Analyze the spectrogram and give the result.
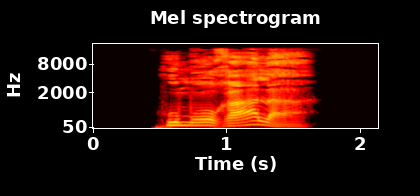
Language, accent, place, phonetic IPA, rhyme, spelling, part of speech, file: German, Germany, Berlin, [humoˈʁaːlɐ], -aːlɐ, humoraler, adjective, De-humoraler.ogg
- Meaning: inflection of humoral: 1. strong/mixed nominative masculine singular 2. strong genitive/dative feminine singular 3. strong genitive plural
